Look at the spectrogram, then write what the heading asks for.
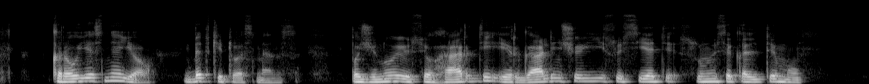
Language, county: Lithuanian, Kaunas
